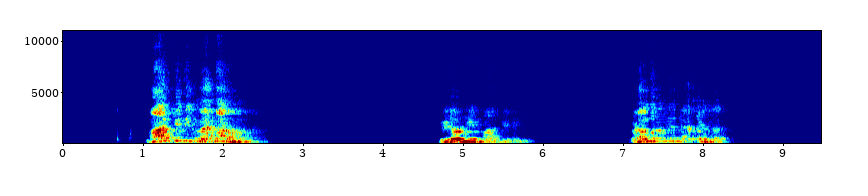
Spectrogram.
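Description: A middle-aged man speaks slowly and formally into a microphone, in short phrases with pauses.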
